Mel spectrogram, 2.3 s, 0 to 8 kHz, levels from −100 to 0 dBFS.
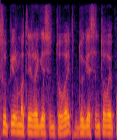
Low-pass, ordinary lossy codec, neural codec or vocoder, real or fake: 7.2 kHz; AAC, 32 kbps; none; real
